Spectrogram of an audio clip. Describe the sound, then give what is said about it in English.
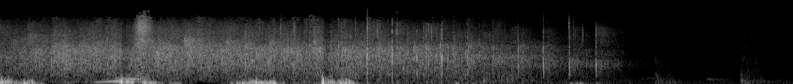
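Audience applause greets a woman invited onto the stage at a community church gathering. The clapping is steady and dense for about six seconds, then fades, leaving a few scattered claps near the end. “Everybody, give Donna a hand.”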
